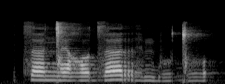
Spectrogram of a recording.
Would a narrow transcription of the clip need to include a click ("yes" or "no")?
yes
